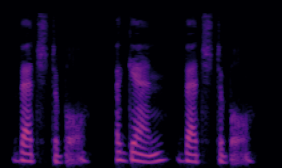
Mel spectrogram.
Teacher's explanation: The middle syllables blend together.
